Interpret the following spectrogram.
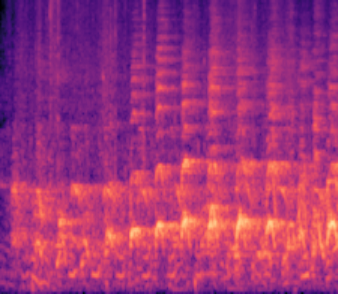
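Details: Chimpanzees vocalizing in the wild in Uganda, heard before they are seen: rapid, strongly harmonic hoots that quicken and grow louder, about three per second, building into an excited chorus.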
